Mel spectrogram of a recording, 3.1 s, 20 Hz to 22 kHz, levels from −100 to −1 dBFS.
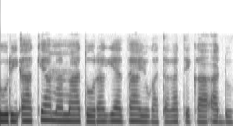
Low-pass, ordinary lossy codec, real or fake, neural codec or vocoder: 7.2 kHz; none; real; none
